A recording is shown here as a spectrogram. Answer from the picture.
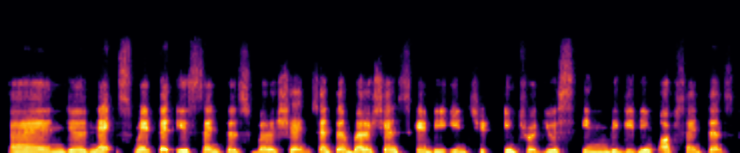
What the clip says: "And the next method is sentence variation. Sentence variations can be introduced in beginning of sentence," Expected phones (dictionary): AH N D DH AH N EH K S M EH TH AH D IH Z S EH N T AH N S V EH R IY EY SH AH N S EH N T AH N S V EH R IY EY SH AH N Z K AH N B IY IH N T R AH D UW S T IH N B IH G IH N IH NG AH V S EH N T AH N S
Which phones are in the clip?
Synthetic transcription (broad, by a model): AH N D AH N EH K S M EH T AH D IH S EH N T AH N S B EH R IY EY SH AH N S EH N T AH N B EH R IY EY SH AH N S K AH N B IY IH N T R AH D UW S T IH N B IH G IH N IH NG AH F S EH N T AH N S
